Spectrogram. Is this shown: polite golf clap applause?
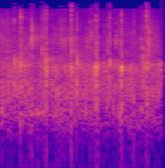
yes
